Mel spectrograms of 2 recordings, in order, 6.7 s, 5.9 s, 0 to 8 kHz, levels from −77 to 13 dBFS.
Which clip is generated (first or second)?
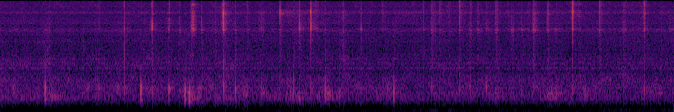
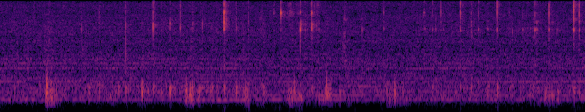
first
